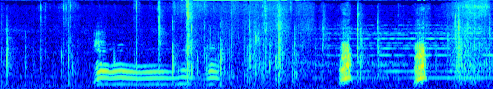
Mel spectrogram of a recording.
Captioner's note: Buck barking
